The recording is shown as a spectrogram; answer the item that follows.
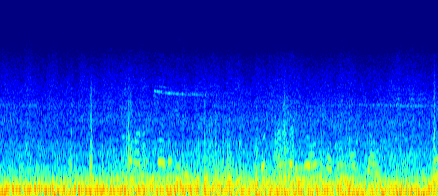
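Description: Steady low riding rumble of a Suzuki Intruder cruiser motorcycle under way, its engine and wind noise mixed together on the camera, with a voice talking over it.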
